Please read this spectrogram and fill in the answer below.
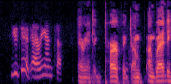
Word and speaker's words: Arienta: Now, Arienta, Savannah, first I want to ask you, is did I get the pronunciation right on the name? You did, Arienta.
